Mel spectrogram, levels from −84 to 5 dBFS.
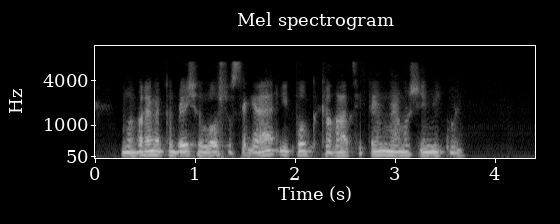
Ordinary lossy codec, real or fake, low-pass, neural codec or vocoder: MP3, 48 kbps; fake; 7.2 kHz; codec, 16 kHz, 1 kbps, FreqCodec, smaller model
